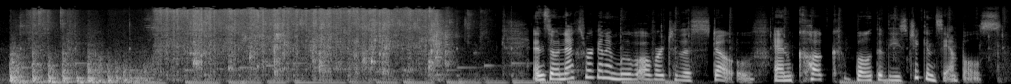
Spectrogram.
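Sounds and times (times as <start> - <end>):
washing hands: 0.0 - 5.0
running tap water: 0.0 - 5.1
speech: 5.4 - 10.1.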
